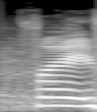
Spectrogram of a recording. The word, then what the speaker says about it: Frei: it's actually pronounced FRA it's free and German so Frei Free Frey it's all the same got it I grew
